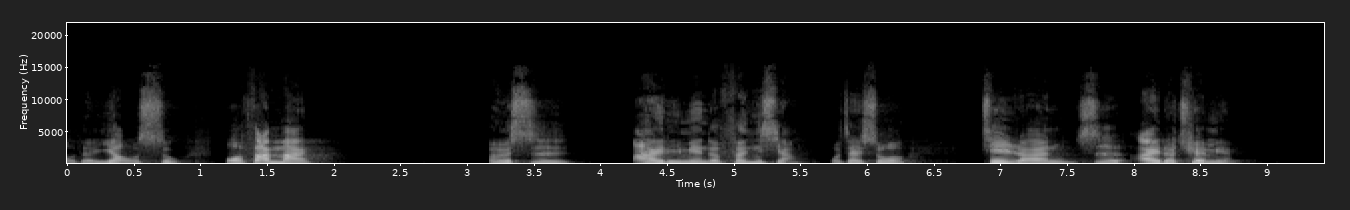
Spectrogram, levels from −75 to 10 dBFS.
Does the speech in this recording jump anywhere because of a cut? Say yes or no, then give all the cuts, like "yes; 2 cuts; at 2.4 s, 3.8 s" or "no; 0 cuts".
yes; 1 cut; at 1.1 s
